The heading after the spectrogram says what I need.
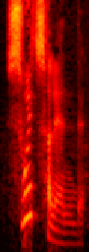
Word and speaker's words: Switzerland: 所以把瑞士这个词跟老师大声读一遍，Switzerland，它是发 s s。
